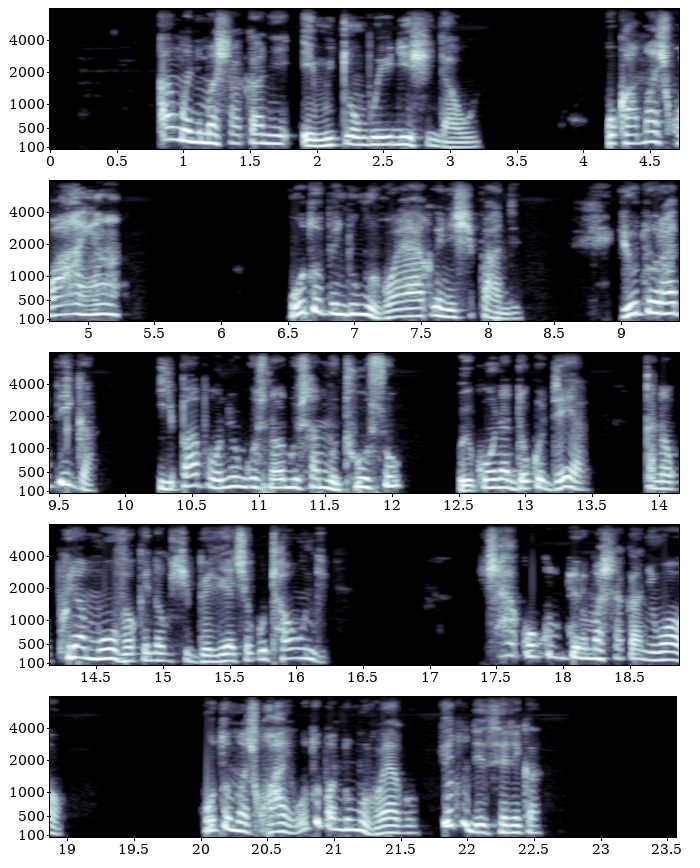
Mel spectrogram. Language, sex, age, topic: Ndau, male, 25-35, health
